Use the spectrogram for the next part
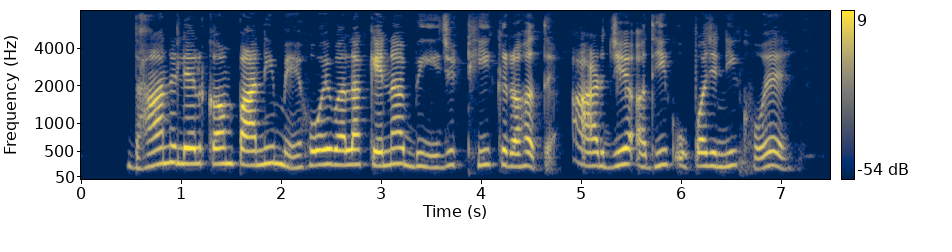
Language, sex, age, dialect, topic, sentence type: Maithili, female, 31-35, Bajjika, agriculture, question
